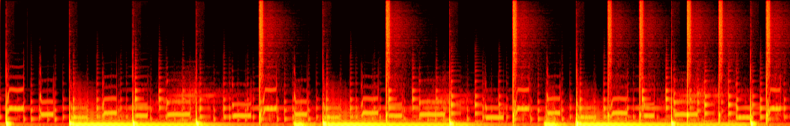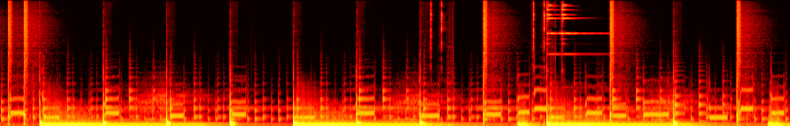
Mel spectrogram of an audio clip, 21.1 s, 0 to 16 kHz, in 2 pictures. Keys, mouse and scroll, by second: 6.8 click, 19.1 click.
